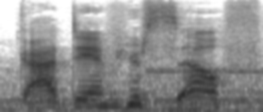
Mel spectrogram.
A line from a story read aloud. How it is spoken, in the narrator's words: He chuckled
